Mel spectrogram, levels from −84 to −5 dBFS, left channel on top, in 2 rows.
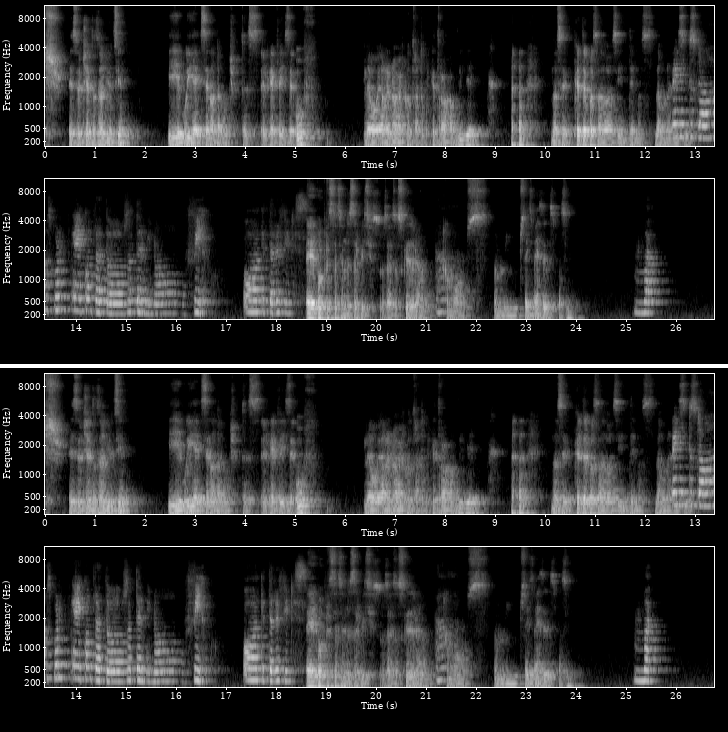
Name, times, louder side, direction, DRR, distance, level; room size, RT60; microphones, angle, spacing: voice 1, 0.0-1.6 2.5-5.4 6.4-8.6 8.9-9.0 9.3-9.8 10.1-13.0 18.6-21.1 21.4-23.9, left 2 dB, 65° left, 1 dB, 0.8 m, -29 dB
voice 2, 12.5-16.6 17.3-18.6 21.2-21.7 25.2-25.5, right 2 dB, 80° right, 3 dB, 0.7 m, -31 dB
11.5 x 5.5 x 2.2 m, 0.79 s
head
